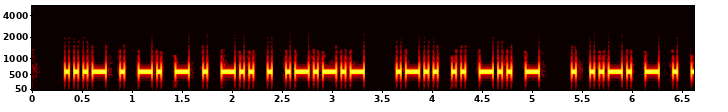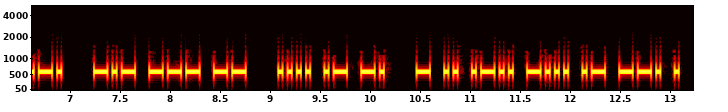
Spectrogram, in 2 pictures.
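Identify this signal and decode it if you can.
Morse code, heard as a keyed tone, about 26 wpm, 600 Hz. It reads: VENTEDE. LIDT EFTER KOM HAN TILBAGE
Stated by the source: High-speed (QRQ) Morse at 26 wpm.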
